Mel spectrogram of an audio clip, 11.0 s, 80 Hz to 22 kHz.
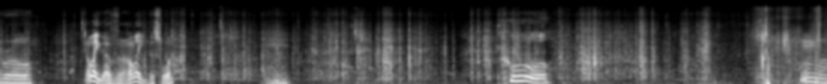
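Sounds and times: plastic and card packages clicking: 0.4 - 11.0.

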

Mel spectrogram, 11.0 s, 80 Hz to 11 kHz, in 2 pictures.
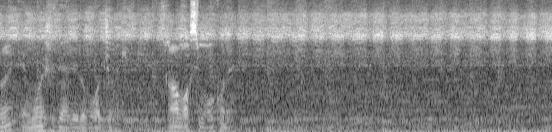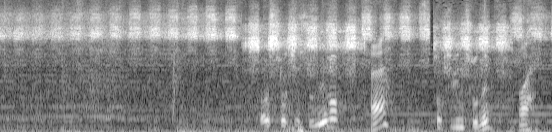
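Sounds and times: cicadas buzzing: 0.0 - 11.0.

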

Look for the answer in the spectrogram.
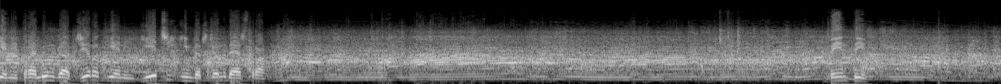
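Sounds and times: car engine revving from inside: 2.8 - 10.0.

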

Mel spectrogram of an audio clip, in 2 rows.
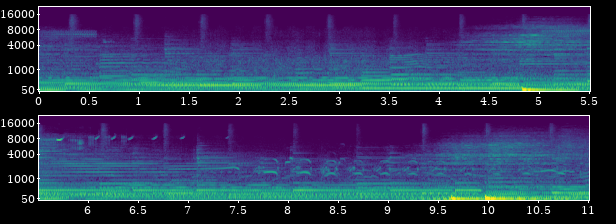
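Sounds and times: background music: 0.0 - 11.0
short bird calls: 4.9 - 11.0.

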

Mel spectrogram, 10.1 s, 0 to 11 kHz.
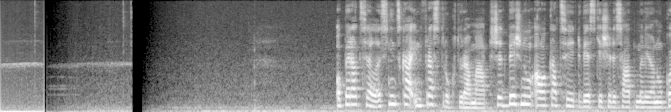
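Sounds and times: low hum and hiss: 1.2 - 10.0.

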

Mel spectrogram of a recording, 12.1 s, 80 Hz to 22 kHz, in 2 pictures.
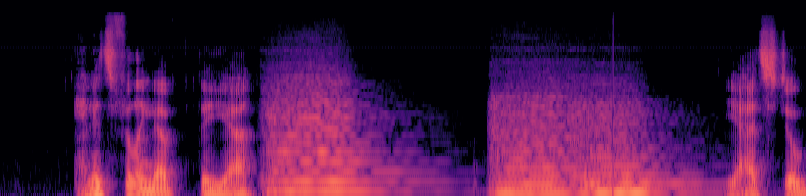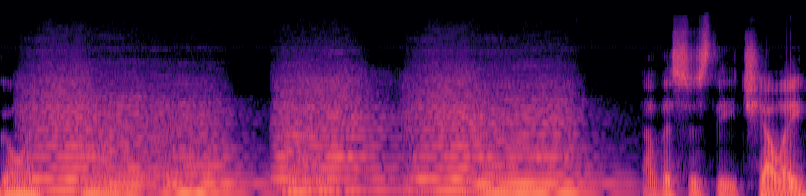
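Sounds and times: cello sustained bowed notes: 1.9 - 11.1.

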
